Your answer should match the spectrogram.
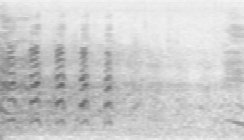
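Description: Laughter into a microphone: a quick run of short, high-pitched laughs, about five a second, that fades out after about a second and a half.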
